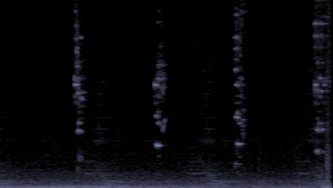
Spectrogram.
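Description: A short electronic beep sounds once per second as a countdown ends.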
